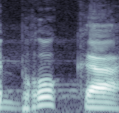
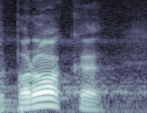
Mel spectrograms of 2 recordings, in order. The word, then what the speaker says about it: Broca: Essa palavra, esse esse nome pronunciado em francês é brocá, porque se nós falarmos broca fica uma pronúncia muito estranha.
